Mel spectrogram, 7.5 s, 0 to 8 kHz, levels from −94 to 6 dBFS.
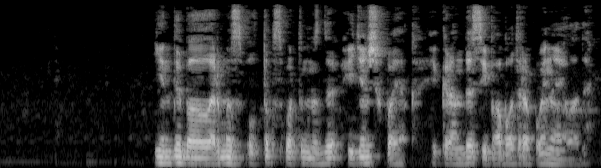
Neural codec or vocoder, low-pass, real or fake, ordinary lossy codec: none; 7.2 kHz; real; MP3, 48 kbps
